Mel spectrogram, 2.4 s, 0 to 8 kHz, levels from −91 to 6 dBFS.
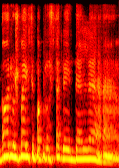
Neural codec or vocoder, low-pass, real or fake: none; 7.2 kHz; real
